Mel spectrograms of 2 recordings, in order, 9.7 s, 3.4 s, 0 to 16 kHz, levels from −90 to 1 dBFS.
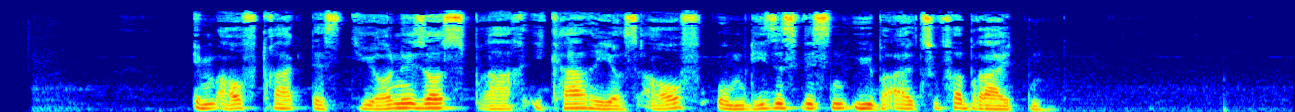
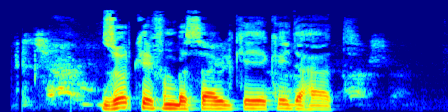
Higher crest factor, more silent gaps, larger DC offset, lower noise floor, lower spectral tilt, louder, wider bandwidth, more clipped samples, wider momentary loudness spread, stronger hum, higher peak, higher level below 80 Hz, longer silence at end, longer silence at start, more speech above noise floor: first, 22 dB vs 16 dB; neither; neither; first, -69 dBFS vs -64 dBFS; second, -5 dB/octave vs -6.5 dB/octave; second, -21 LUFS vs -18 LUFS; about the same, 11.5 kHz vs 11.5 kHz; neither; second, 12 LU vs 17 LU; neither; about the same, -2 dBFS vs -2 dBFS; first, -54 dBFS vs -60 dBFS; first, 1.85 s vs 0.65 s; first, 1.45 s vs 0.25 s; about the same, 48 dB vs 46 dB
